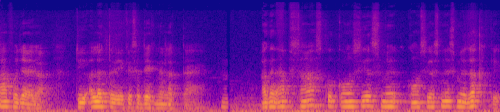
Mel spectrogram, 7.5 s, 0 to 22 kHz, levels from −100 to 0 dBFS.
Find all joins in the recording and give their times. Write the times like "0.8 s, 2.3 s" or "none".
3.4 s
